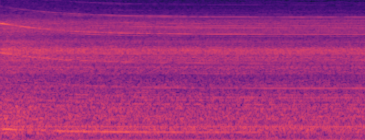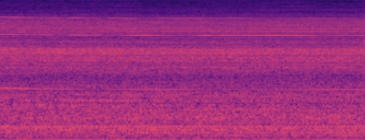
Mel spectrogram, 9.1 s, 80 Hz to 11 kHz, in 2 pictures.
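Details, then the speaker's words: Genér8 Power Max 2000W vacuum cleaner, old unit, on highest setting: steady, even loud motor roar with a high rushing whine and no rattles or surging; vacuum motor running normally. "and that's its highest setting so yeah it is pretty loud actually when it's uh when it's on high"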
